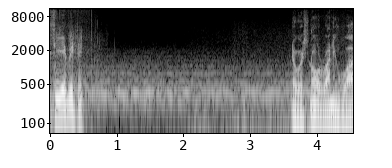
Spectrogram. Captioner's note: wind blowing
